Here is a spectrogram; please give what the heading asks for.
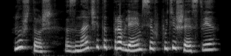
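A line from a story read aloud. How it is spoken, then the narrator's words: Overly cheerful command. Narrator (Russian): Преувеличенно бодрым голосом проговорила, и, подыгрывая Даррену, скомандовала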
